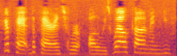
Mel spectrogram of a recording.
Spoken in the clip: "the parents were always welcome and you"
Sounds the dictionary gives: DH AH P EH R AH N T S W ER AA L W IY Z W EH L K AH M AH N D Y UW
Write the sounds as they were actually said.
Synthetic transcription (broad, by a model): DH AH P EH R AH N T S W ER AA L W IY Z W EH L K AH M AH N Y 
